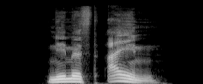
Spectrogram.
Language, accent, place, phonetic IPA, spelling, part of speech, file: German, Germany, Berlin, [ˌnɛːməst ˈaɪ̯n], nähmest ein, verb, De-nähmest ein.ogg
- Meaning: second-person singular subjunctive II of einnehmen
